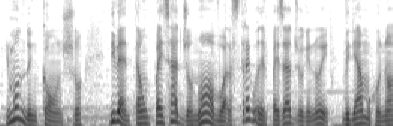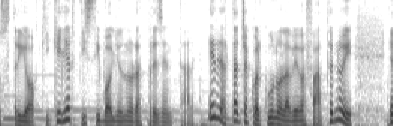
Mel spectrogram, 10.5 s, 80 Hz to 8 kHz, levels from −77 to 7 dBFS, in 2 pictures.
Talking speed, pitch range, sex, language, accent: 185 wpm, 105-165 Hz, male, Italian, native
